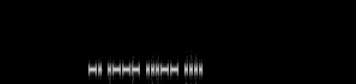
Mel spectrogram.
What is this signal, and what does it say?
Morse code, heard as a keyed tone, about 51 wpm, 700 Hz. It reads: NJ3H
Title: USA Call Signs - 4 Characters - Repeated 3x - 50wpm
